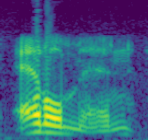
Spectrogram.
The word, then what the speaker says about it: Edelman: first of all my last name is Edelman uh just like Julian Edelman the most valuable player of the Super Bowl and uh Patriots uh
